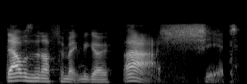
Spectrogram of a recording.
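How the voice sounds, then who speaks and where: A man's voice: mid-range voice, big pitch swings, normal speed, sharp tone, no echo, dull audio. A man chatting casually as a player in a tabletop roleplaying game.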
